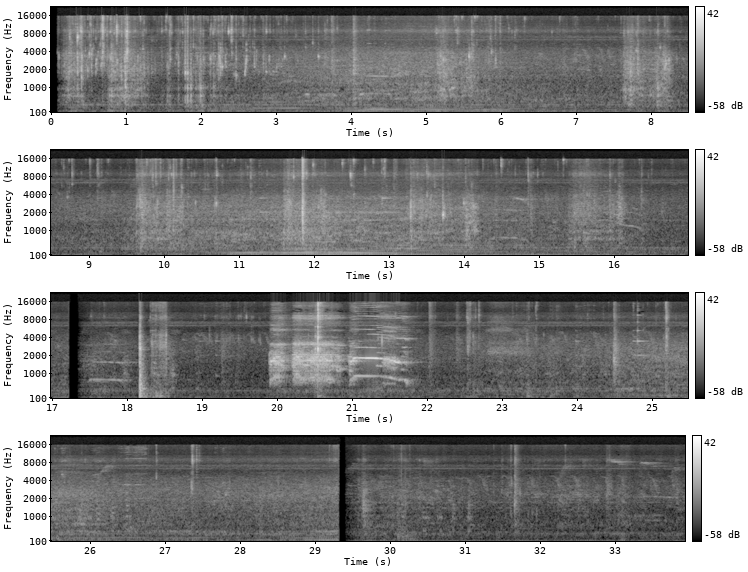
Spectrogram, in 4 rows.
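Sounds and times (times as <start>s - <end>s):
water splashing in basin: 0.1s - 16.6s
water dripping: 0.2s - 4.3s.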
